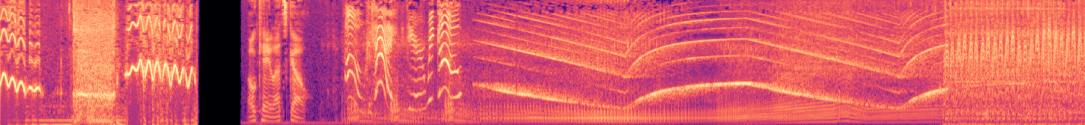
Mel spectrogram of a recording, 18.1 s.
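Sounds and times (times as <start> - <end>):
low engine drone: 5.5 - 18.0
siren wailing: 7.2 - 18.0.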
